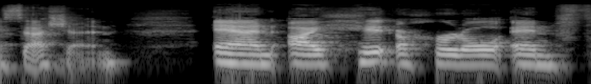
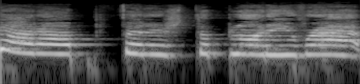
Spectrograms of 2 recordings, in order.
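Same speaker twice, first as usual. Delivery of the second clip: put-on high yelling, British accent; 12 semitones higher, 4 dB louder than usual. Retelling how he yelled at the speaker after a fall at practice, British accent yelling. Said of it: "yelling, cursing at me in his British accent".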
